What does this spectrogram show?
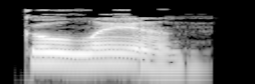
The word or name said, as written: gaulin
